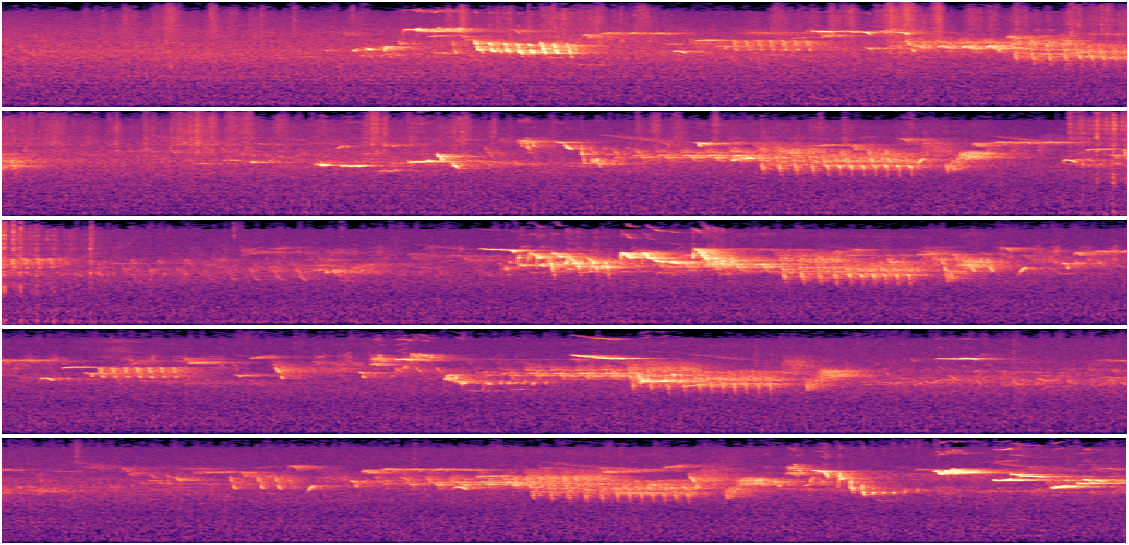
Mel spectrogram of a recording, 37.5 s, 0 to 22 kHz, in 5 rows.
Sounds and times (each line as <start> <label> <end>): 0.2 Common Wood Pigeon rummages into the dead leaves 15.8
8.5 European robin singing 15.6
